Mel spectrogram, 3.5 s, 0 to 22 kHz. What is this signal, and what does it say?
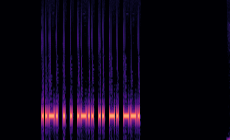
Morse code, heard as a keyed tone, about 43 wpm, 700 Hz. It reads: FEELING
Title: Seven Letter Words - 45wpm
